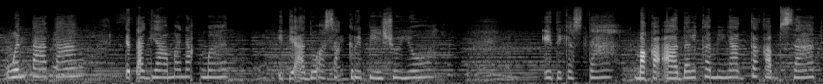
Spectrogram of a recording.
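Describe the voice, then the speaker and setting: A dutiful teenage girl in a radio drama, her voice very high and girlish. She speaks tenderly and earnestly, full of gratitude, over a music bed. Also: fairly even intonation, normal speed. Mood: grateful. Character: grateful, dutiful teenage eldest daughter finishing high school. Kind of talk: Ilocano radio drama acting. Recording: music bed under the dialogue.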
